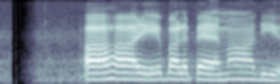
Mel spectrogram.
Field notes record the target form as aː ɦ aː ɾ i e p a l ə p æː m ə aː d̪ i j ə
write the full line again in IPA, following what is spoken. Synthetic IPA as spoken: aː ɦ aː ɾ e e b a l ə p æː m ə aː d̪ i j ə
